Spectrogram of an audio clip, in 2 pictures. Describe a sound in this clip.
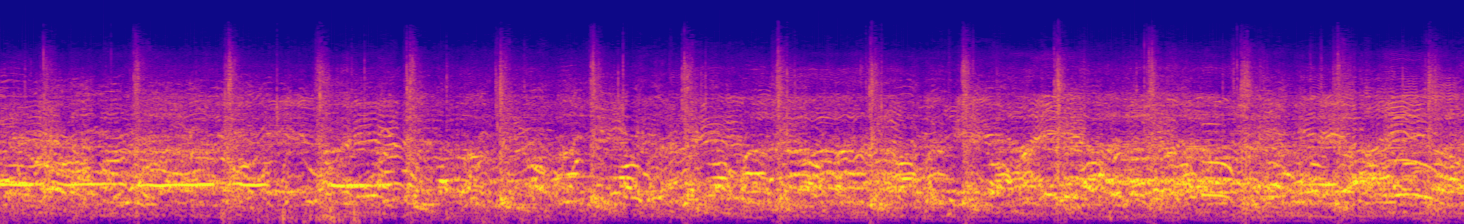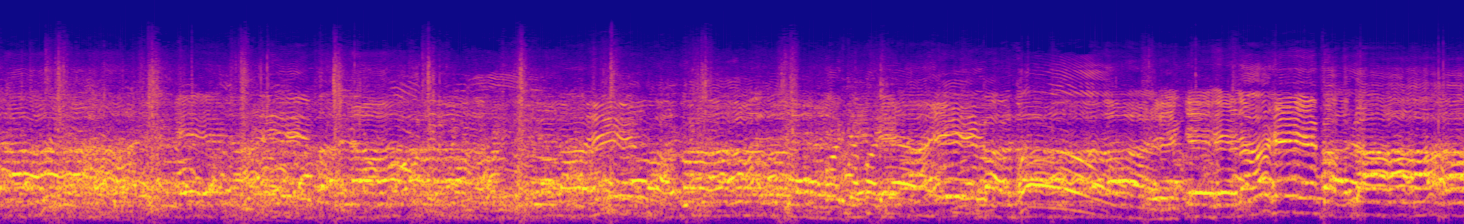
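A crowd of men chants loudly in unison outdoors.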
